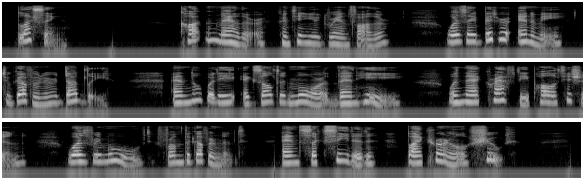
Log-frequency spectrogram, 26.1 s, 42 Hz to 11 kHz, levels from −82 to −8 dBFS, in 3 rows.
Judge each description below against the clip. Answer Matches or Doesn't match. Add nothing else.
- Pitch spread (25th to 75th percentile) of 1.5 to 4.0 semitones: Matches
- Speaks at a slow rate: Matches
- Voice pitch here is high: Matches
